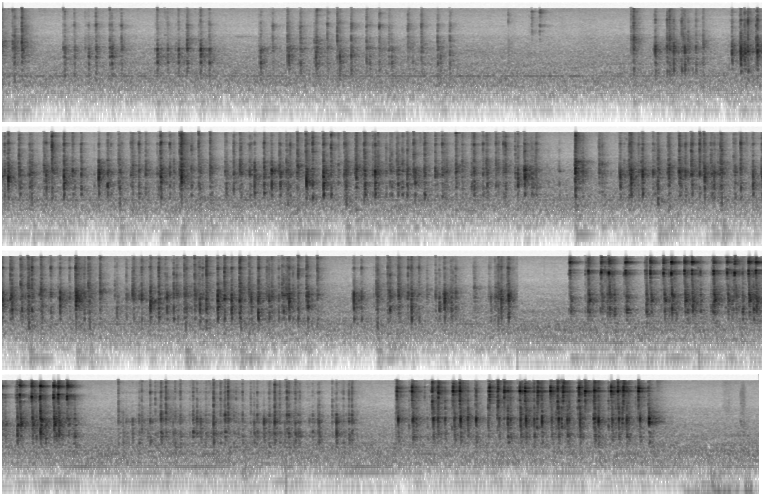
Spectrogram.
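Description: Fast typing on a mechanical keyboard with Zorro Black linear switches (a Cherry MX clone): a dense, steady clatter of key presses in bursts with short pauses, lighter at the start. There is no click on each press, only the keys bottoming out, with an audible but not loud feedback.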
